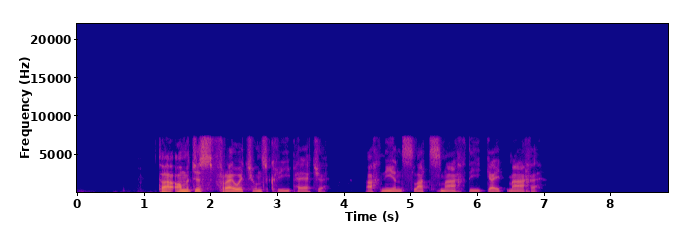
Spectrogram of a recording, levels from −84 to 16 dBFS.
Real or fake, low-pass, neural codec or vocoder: fake; 7.2 kHz; codec, 16 kHz, 8 kbps, FunCodec, trained on Chinese and English, 25 frames a second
